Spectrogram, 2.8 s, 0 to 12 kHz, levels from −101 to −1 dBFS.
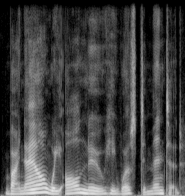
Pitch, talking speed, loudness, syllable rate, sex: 185 Hz, 170 wpm, -17 LUFS, 3.9 syllables/s, female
